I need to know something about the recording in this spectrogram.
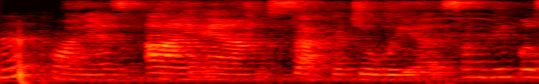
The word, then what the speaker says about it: Sacagawea: You can break it into syllables. Watch. Sacagawea. Five syllables. Anytime you drop your jaw, it's a new syllable. Plus, it's fun. What is it? Sacagawea.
